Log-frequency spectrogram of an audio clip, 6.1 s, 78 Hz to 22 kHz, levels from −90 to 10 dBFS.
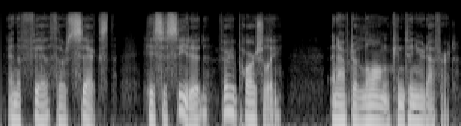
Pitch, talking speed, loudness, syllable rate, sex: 110 Hz, 135 wpm, -20 LUFS, 4.7 syllables/s, male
